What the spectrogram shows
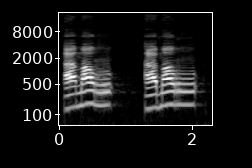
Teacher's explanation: امارا، وقف امر، امر، لیکن وقف کی حالت میں آپ نے احتیاط کرنی ہے کہ آخری حرف کو نہیں ہلائیں گے، اس طرح آپ نے نہیں پڑھنا، غلط یہ ہے۔ امر، امر، یعنی را میں وائبریشن پیدا نہیں کریں گے، اس کو نہیں ہلائیں گے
